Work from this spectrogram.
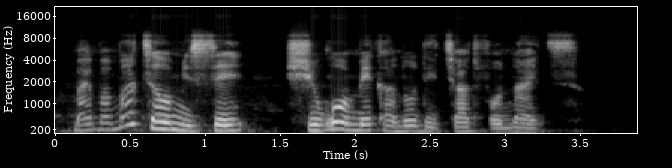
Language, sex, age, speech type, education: Nigerian Pidgin, female, 30-45, spontaneous, tertiary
